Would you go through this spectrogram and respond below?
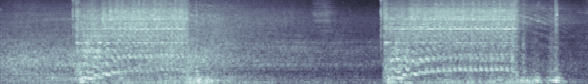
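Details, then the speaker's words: Cobra broken down on the road: two long bursts of fast starter whirring, about two seconds each, with no catch or firing; owner suspects no fuel getting through, though fuel can be smelled and no leaks found; cranks, no start. "It's like it's not getting any fuel at all now."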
